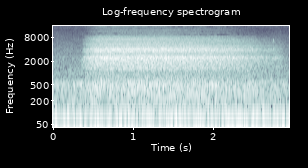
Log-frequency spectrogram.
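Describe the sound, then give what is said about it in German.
A long, deep breath drawn in through the nose during a guided breathing exercise: a soft, steady airy hiss that lasts about two and a half seconds, heard alone with no talk. “Und dann atme nochmal tief durch die Nase ein”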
